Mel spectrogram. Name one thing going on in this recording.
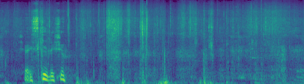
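Leaves and twigs rustle and crackle underfoot.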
